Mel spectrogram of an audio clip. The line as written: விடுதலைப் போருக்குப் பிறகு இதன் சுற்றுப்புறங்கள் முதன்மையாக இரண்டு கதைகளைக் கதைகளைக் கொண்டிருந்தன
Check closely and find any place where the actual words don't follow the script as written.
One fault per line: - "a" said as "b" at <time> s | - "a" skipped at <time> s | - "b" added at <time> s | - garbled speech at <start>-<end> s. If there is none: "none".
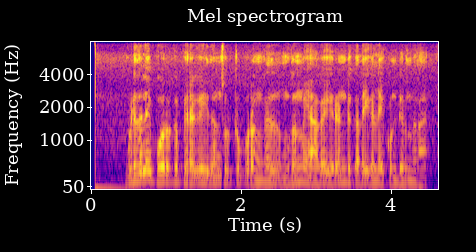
- "கதைகளைக்" skipped at 4.0 s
